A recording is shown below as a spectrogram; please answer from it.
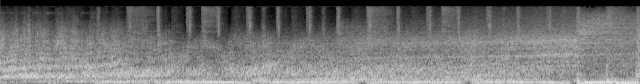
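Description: A fighter jet flying past, its engine roar falling and then rising in pitch. Loud rock background music with a heavy beat plays under it and takes over near the end.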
